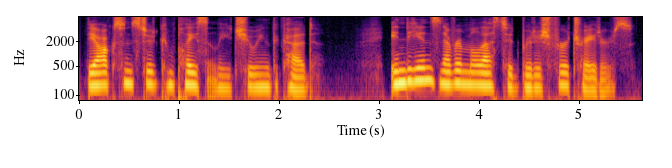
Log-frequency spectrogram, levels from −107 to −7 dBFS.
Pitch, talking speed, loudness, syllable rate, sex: 170 Hz, 140 wpm, -20 LUFS, 5.1 syllables/s, female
